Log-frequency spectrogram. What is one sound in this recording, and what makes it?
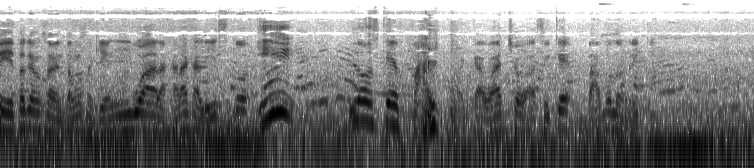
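A young man talks with animation close by.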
